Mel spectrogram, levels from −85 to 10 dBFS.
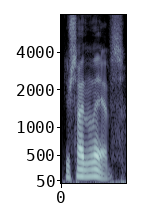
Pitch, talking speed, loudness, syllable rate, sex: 110 Hz, 180 wpm, -16 LUFS, 4.5 syllables/s, male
